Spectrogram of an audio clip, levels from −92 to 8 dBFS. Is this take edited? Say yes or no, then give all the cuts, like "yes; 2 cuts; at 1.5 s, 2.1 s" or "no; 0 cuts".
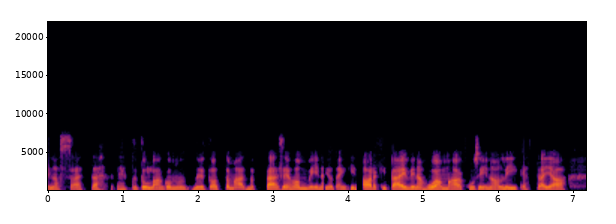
yes; 4 cuts; at 1.9 s, 2.8 s, 3.7 s, 4.1 s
